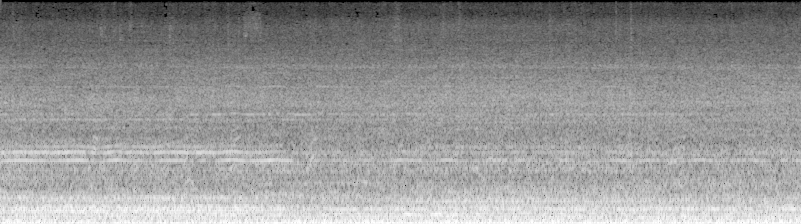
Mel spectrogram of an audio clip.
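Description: Case IH tractor's diesel engine running steadily under load while pulling a disc harrow through clover, heard from the cab as a constant low drone. A faint higher whine fades out about three and a half seconds in.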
